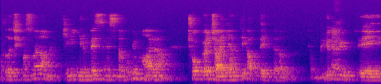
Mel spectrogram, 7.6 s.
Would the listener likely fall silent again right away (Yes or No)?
Yes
